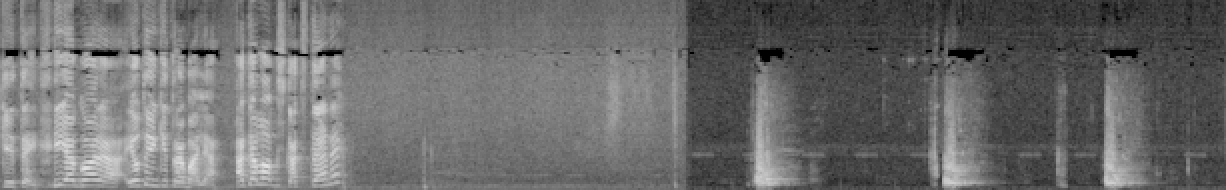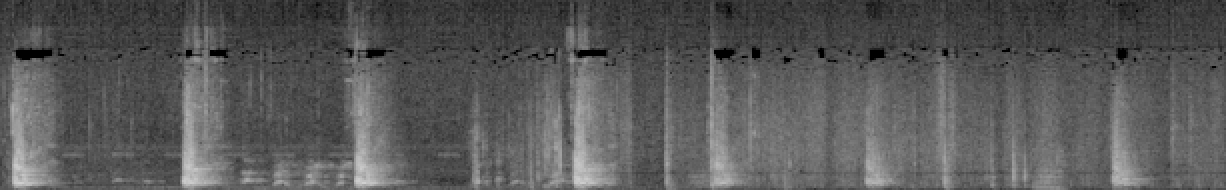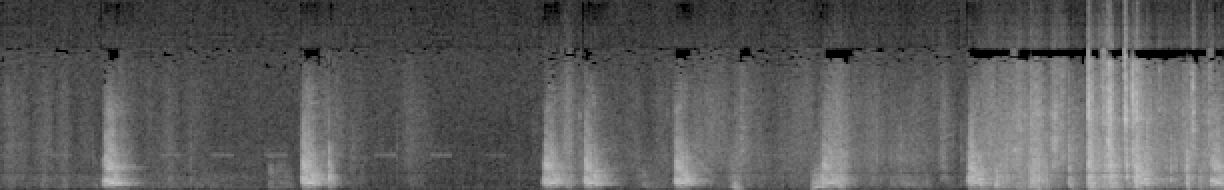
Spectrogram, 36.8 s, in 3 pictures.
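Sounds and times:
speech: 0.0 - 3.6
dog barking: 7.5 - 8.2, 9.3 - 10.0, 11.0 - 11.6, 12.3 - 18.6, 19.2 - 19.8, 20.9 - 21.3, 23.4 - 23.8, 25.5 - 26.0, 27.3 - 28.0, 29.9 - 31.8, 32.6 - 33.1, 34.2 - 34.6, 35.8 - 36.7.

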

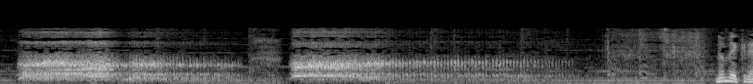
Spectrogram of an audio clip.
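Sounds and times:
clay instrument imitating a caiman's call: 0.0 - 5.8.

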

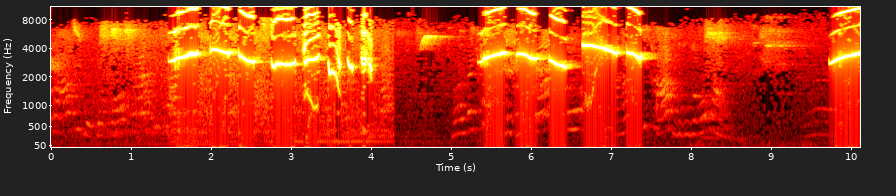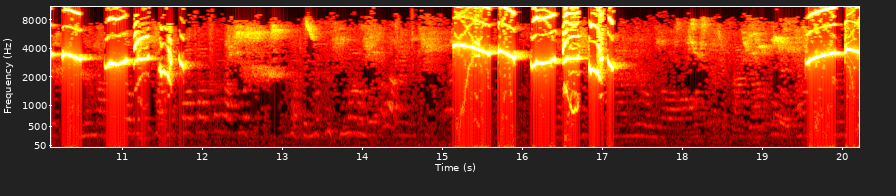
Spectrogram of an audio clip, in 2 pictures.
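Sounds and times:
Oriental magpie-robin song of bright whistled phrases: 0.0 - 7.6, 8.8 - 17.4, 18.0 - 20.2.

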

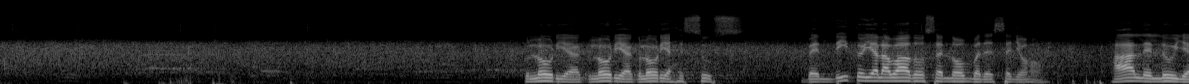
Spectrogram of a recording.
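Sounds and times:
church audience applauding in praise of God: 0.0 - 11.8
speech: 5.2 - 11.8.

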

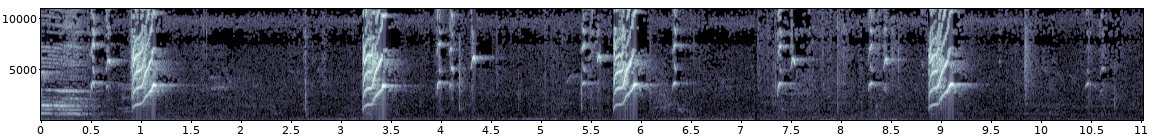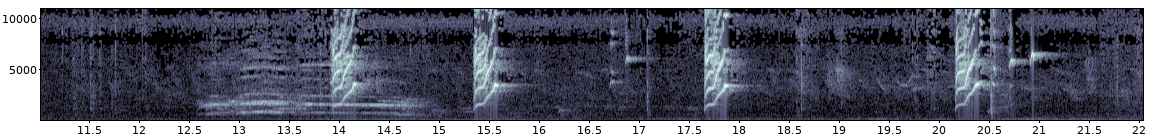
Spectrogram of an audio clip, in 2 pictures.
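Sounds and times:
canary calling and warbling: 0.0 - 1.9, 3.1 - 4.5, 5.3 - 6.6, 7.3 - 9.5, 12.6 - 18.4, 19.1 - 22.0.

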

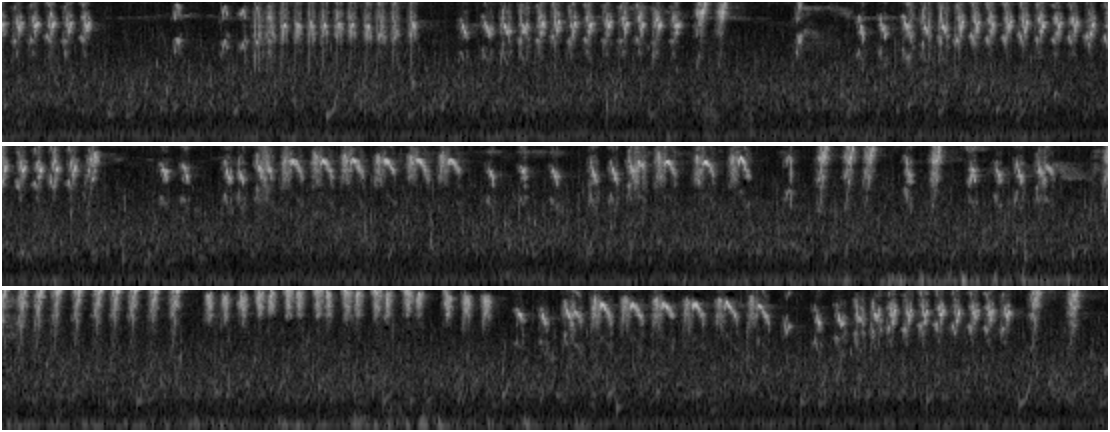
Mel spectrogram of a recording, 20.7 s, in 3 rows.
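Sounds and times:
little spiderhunter song: 0.0 - 20.7.

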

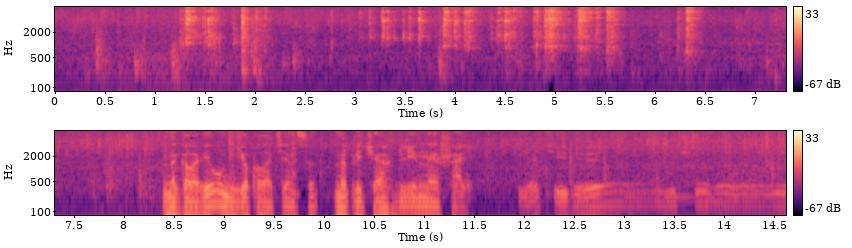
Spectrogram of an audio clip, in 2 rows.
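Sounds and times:
dishes, cutlery and a samovar clattering as cleared from a dining table: 1.2 - 2.2, 3.0 - 6.6
speech: 8.4 - 14.6.

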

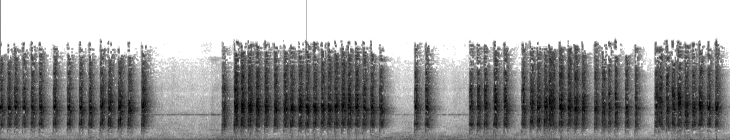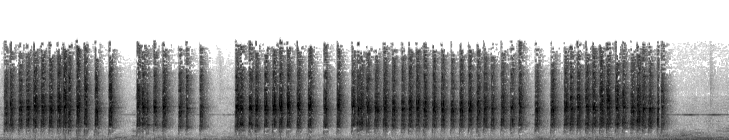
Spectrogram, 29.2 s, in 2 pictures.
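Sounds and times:
grey-cheeked bulbul chattering: 0.0 - 29.1
thin steady tone: 0.0 - 29.1.

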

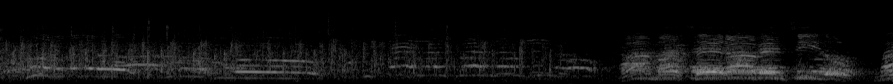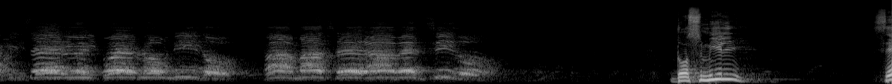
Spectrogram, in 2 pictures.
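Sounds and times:
crowd applauding a Section 22 teachers' union speaker in Oaxaca: 0.0 - 6.8
crowd shouting and chanting: 6.2 - 14.1.

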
